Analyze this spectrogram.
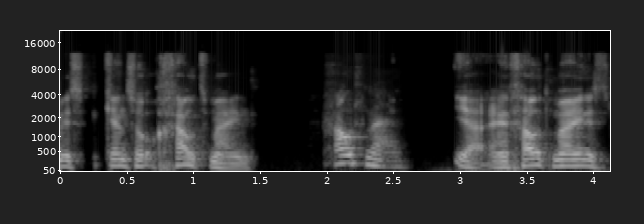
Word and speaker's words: Goudmijn: Goudmijn.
